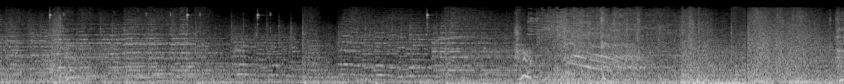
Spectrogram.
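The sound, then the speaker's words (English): Cloud's Cross Slash limit break, a sword attack striking a Sentinel enemy in a video game. A dense run of swooshing slashes and hard impacts plays over game music, growing louder in the second half. “Cloud's limit break is now ready to be used, and it's called Cross Slash, which damages his foe while making an ominous symbol with his slashes. It hits pretty hard, striking the Sentinel and making X shapes with his sword.”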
